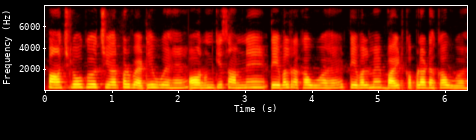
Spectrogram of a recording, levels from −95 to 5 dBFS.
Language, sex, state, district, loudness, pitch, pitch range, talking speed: Hindi, female, Uttar Pradesh, Jalaun, -24 LUFS, 260 Hz, 250-275 Hz, 200 wpm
